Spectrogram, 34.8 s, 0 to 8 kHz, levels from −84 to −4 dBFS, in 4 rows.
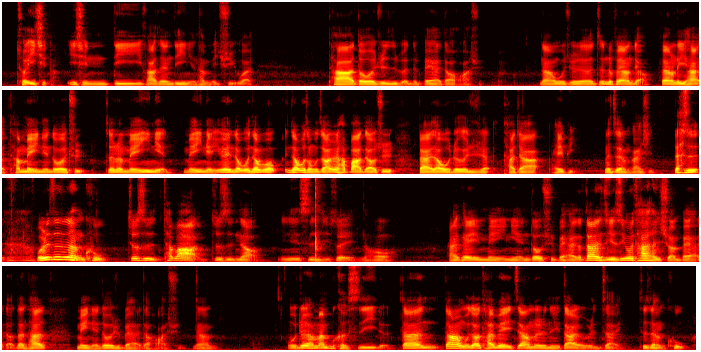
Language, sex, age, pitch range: Chinese, male, 10-29, 105-125 Hz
